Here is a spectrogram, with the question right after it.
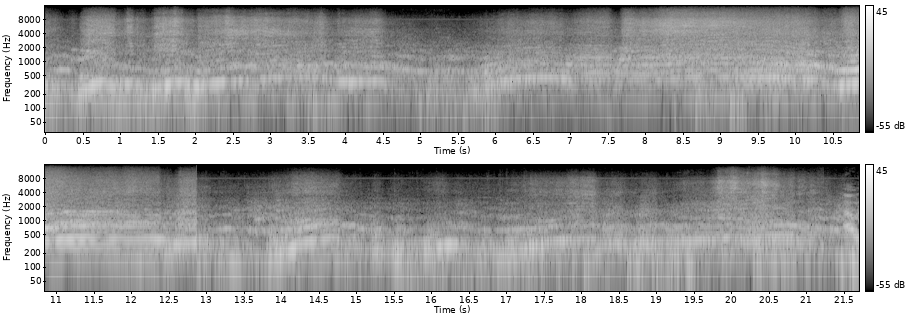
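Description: A Formula Drift pro-am car on a competition run revs hard and repeatedly, its engine note sweeping up and down in loud surges over continuous tire squeal, close and sustained throughout with crowd noise beneath.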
